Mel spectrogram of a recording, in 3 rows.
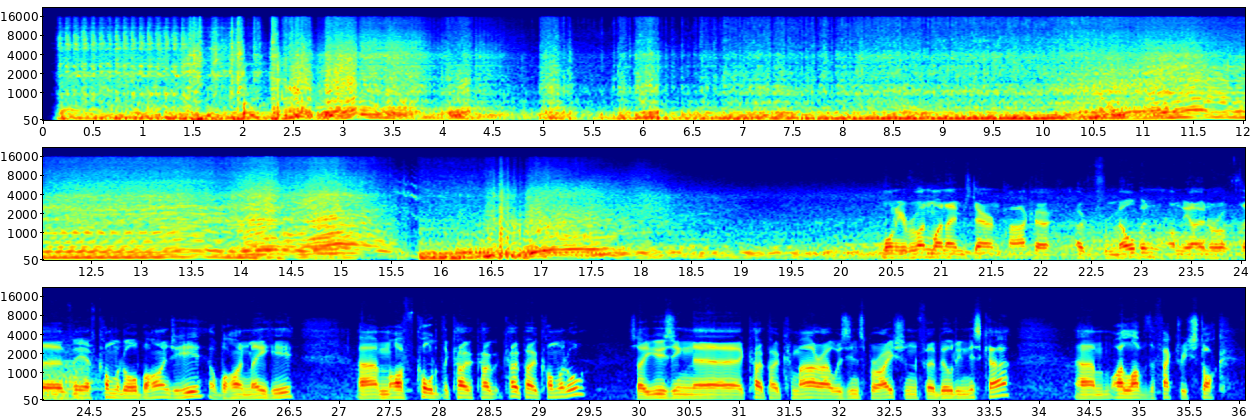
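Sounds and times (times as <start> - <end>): drag car engine revving: 0.1 - 24.7.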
